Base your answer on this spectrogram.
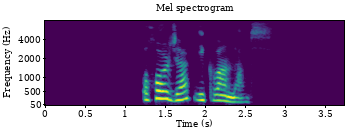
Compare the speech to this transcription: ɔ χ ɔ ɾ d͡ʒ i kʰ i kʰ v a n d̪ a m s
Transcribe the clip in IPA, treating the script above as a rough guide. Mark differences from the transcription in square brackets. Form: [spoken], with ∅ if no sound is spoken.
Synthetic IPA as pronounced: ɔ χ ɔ ɾ d͡ʒ [a] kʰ i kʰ v a n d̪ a m s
